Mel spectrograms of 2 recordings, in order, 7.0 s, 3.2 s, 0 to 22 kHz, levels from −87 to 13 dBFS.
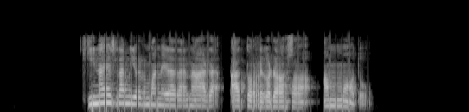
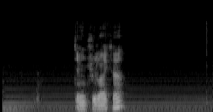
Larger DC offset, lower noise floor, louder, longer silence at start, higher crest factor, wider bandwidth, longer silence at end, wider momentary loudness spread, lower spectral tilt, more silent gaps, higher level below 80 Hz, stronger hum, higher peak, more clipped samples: neither; first, under -90 dBFS vs -61 dBFS; first, -19 LUFS vs -32 LUFS; first, 1.25 s vs 0.05 s; about the same, 20 dB vs 20 dB; second, 7.4 kHz vs 10.5 kHz; first, 1.55 s vs 1.35 s; second, 7 LU vs 24 LU; second, -5.5 dB/octave vs -7.5 dB/octave; first, 3.37-3.44 s, 4.81-4.85 s vs none; first, -50 dBFS vs -62 dBFS; neither; first, -2 dBFS vs -16 dBFS; neither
